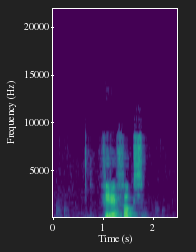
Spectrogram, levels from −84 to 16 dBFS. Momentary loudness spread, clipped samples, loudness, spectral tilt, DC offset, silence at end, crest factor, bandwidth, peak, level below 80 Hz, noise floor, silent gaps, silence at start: 12 LU; under 0.1%; -17 LUFS; -4.5 dB/octave; under 0.1%; 0.7 s; 20 dB; 9.4 kHz; 0 dBFS; -60 dBFS; -69 dBFS; none; 1 s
